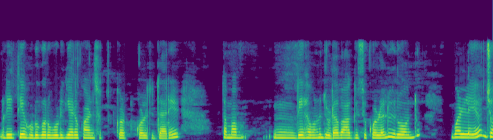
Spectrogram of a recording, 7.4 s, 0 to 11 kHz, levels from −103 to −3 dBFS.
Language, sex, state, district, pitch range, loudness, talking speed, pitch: Kannada, female, Karnataka, Dharwad, 210-245 Hz, -14 LUFS, 80 wpm, 220 Hz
